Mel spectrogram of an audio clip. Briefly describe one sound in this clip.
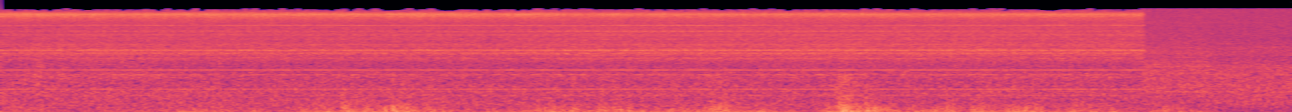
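A jet engine whines steadily at idle.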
